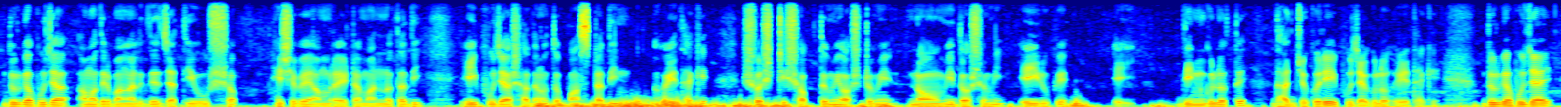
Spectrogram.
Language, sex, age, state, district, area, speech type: Bengali, male, 45-60, West Bengal, Jalpaiguri, rural, spontaneous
